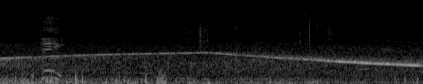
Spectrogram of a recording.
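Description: Siren wailing in a slow cycle: a single tone climbs for about two seconds and then falls away.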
